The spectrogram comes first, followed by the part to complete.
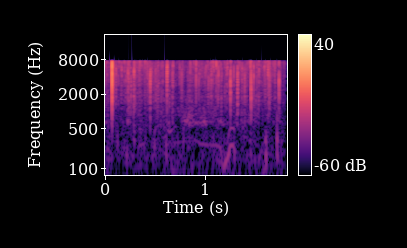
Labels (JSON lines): {"label": "biophony, cascading saw", "recorder": "SoundTrap 600 or HydroMoth"}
